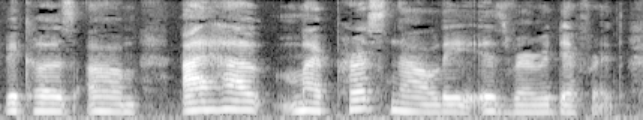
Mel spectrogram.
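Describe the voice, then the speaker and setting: A man's voice: fairly high pitch, normal speed, fairly bright tone. A man in his thirties hosting his own podcast, talking casually to his audience in a rambling way, repeating phrases and restarting sentences often. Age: 30s. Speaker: podcast host. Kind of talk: casual solo monologue.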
